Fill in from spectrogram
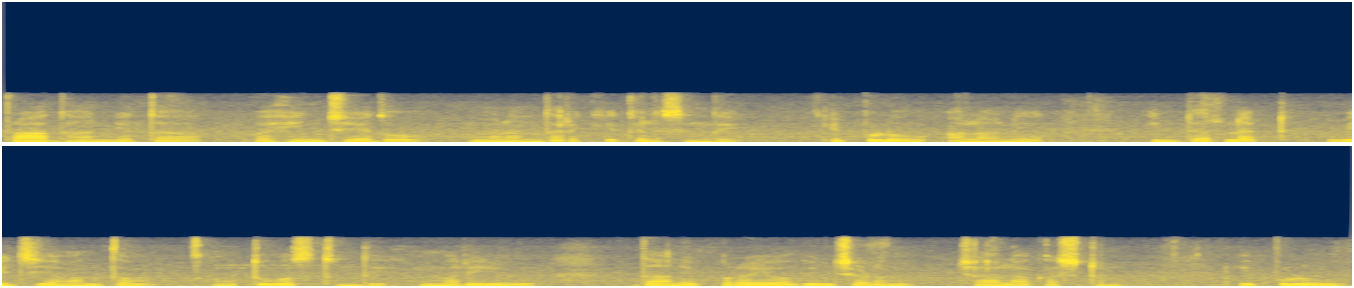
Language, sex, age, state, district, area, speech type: Telugu, female, 45-60, Andhra Pradesh, West Godavari, rural, spontaneous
